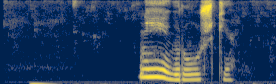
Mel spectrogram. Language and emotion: Russian, sad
